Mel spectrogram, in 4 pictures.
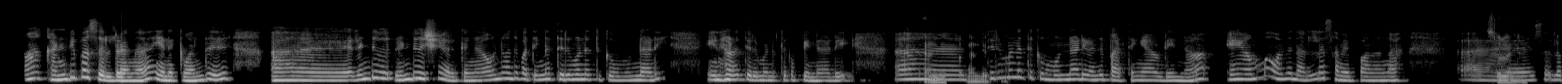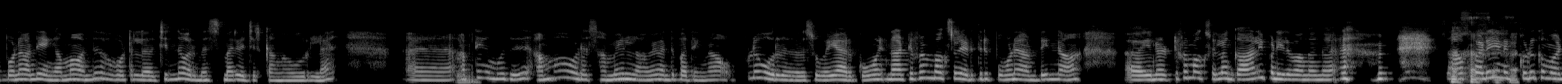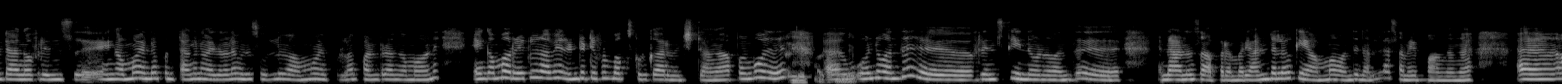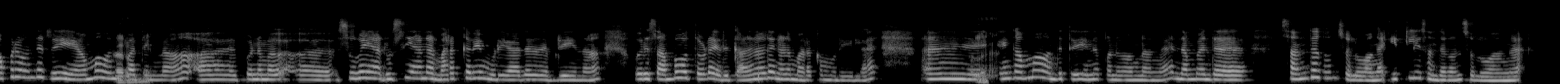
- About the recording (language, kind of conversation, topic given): Tamil, podcast, ஒரு குடும்பம் சார்ந்த ருசியான சமையல் நினைவு அல்லது கதையைப் பகிர்ந்து சொல்ல முடியுமா?
- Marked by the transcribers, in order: laughing while speaking: "இன்னொன்னு"; laughing while speaking: "பண்ணிருவாங்கங்க"; laugh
